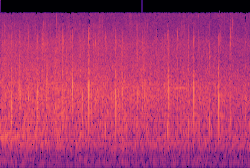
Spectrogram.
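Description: Audience applause for the percussionist at a live jazz festival concert, a dense, steady patter of clapping from a crowd, moderately loud and alone.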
